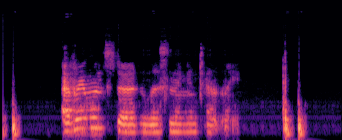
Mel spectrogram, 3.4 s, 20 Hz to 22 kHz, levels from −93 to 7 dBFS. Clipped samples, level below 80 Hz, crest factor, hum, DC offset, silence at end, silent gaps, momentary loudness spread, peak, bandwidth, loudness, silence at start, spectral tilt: under 0.1%; -50 dBFS; 20 dB; none; under 0.1%; 0.35 s; none; 11 LU; -2 dBFS; 7.2 kHz; -20 LUFS; 0.05 s; -7 dB/octave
